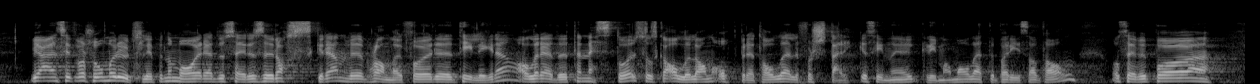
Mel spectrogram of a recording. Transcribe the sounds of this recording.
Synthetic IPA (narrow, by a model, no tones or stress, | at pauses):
ʋɪæɾɛnsɪt̪ʋɑʂuːnʋʊɾʉːt̪ʂɭɪpənəmɔɾɛd̪ʉseːɾəsɾɑskəɾəɛnːʋɪæpʰlɑːnlɑɡ̚t̪fɔɾt̪ʰiːlɪɡəɾəɑ̰lːəɾeːd̪ət̪ʰɪlnɛst̪əoːɾsɔskɑʔɑlːəlɑn̰ːɔpːɾɛt̪hɔlːəɛlːəɾfɔʂʈ̪æɾkəsiːnəkʰliːmɑmoːlɛt̪ːəɾpɑɾiːsɑːʋt̪ʰɑːln̩ | ɔseːɾʋɪpʰɔ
